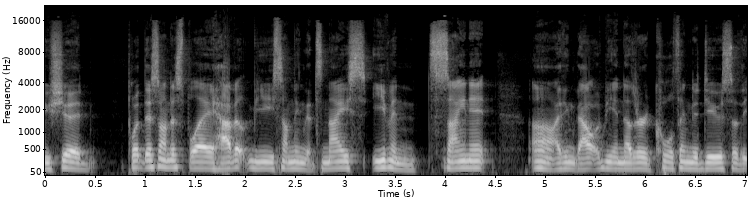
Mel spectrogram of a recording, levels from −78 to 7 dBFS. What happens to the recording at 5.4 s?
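Hard clipping from 5.38 to 5.44 s: speech peaks overdrive the stage by about 2 dB, leaving flat-topped waveform peaks, brief high-frequency spectrogram smears and a short crackle.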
